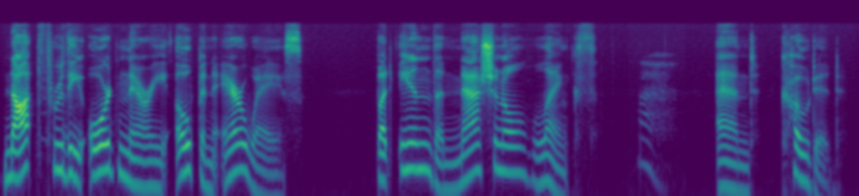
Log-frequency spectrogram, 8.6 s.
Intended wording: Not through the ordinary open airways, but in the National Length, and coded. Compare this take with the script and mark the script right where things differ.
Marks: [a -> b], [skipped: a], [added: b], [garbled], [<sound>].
Not through the ordinary open airways, but in the National Length, [sigh] and coded.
